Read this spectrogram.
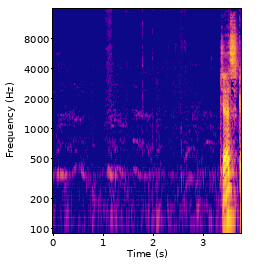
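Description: Playing cards slide against each other as they are shuffled in hand.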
